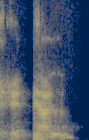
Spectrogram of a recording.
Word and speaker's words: Genially: Se escribe así como la ven aquí, de genial, pero se llama Genial.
